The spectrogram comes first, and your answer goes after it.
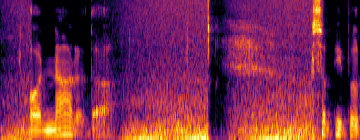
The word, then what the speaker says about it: Narada: I asked these questions to the great rishi narada or narada some people pronounce it Narada some people pronounce hoon has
